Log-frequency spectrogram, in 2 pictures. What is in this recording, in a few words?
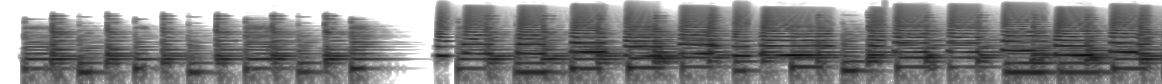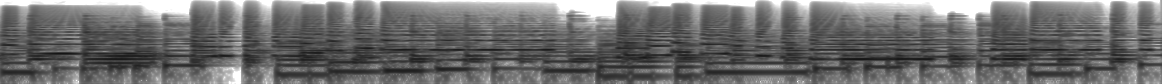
karaoke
